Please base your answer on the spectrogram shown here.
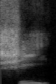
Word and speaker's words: Xi: G is pronounced she. Isn't it? I think she's she?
